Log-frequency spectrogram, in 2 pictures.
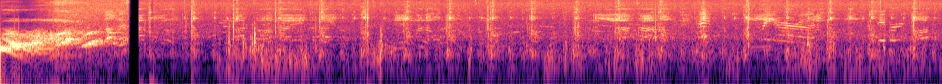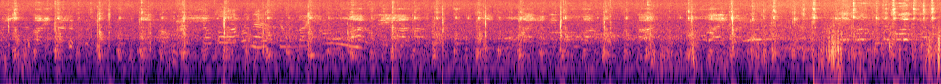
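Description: A loud voice for the first second or so, broken off by a sudden cut; then a lower bed of indistinct voices and music with many small clicks.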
